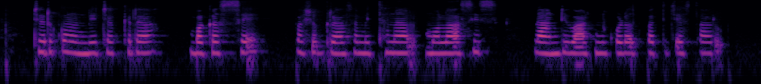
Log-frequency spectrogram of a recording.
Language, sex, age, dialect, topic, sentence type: Telugu, female, 18-24, Southern, agriculture, statement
